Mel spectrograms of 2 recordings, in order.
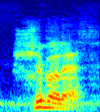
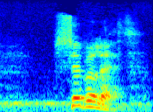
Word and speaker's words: Shibboleth: Say now, Shibboleth. Sibboleth. For he could not frame to pronounce it right.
